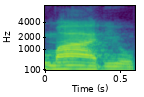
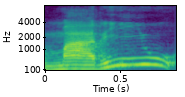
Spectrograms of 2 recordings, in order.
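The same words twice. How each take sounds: First: "Mário" said MÁ-rio, first syllable strong; stress on MÁ. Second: "Mario" said ma-RI-o, the I drawn out; stress on RI. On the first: Teacher offering the right option, Mário stressed on MÁ. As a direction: put the weight on the MÁ of "Mário". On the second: Teacher testing students with the wrong option, Mario stressed on RI. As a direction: put the weight wrongly on the RI of "Mario". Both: Shown as a demonstration. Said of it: "Eu falo Mario ou Mário?".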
